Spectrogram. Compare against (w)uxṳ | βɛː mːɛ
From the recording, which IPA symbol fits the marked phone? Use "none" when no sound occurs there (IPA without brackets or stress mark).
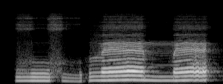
ɣ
